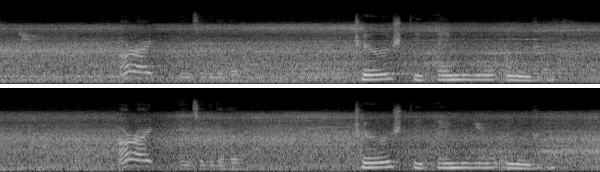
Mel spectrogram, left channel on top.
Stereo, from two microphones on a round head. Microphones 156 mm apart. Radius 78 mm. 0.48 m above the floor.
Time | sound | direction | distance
1.2 | a woman speaking | 20° right (ahead or behind) | 1.2 m
3.5 | a woman speaking | 20° left (ahead or behind) | 0.8 m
